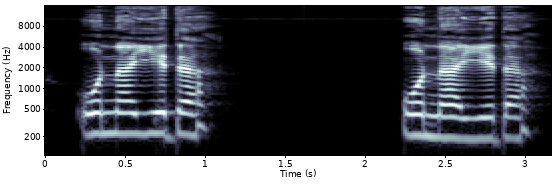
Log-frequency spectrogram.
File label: "onvyetv", Muscogee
